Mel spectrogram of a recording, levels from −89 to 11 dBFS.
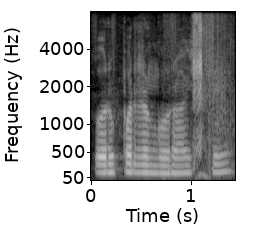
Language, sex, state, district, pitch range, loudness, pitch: Hindi, male, Uttar Pradesh, Shamli, 135-150 Hz, -20 LUFS, 140 Hz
